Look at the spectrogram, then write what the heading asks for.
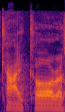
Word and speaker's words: Kaikoura: Mad Kiwi says I pronounced Kaikoura spot on too.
